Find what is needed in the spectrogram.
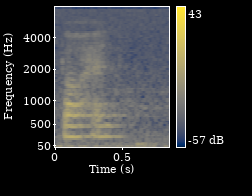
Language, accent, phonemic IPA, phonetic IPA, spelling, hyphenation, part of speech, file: Armenian, Eastern Armenian, /pɑˈhel/, [pɑhél], պահել, պա‧հել, verb, Hy-պահել.ogg
- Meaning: 1. to keep 2. to hold 3. to hide, to conceal 4. to keep back, to restrain 5. to maintain, to support 6. to delay, to detain 7. to guard 8. to breed, to rear 9. to save up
